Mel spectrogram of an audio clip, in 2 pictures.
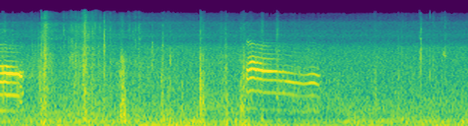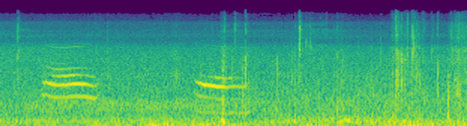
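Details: Stray cat resting in tree shade, crying out loudly with joy on seeing a familiar person: a series of drawn-out, wavering meows, several bending upward then falling, spaced a few seconds apart over steady outdoor background hiss.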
